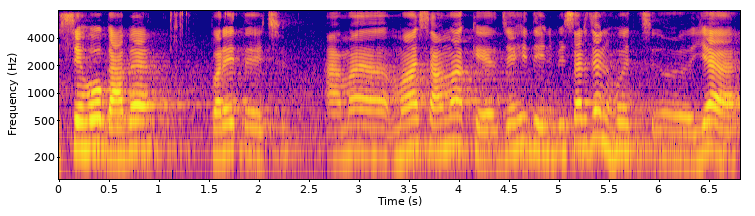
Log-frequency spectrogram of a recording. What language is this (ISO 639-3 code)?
mai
